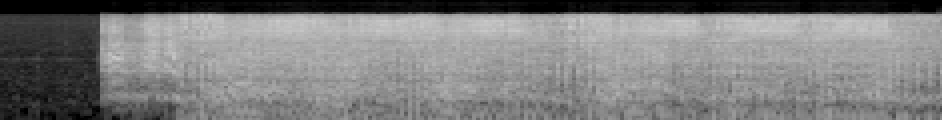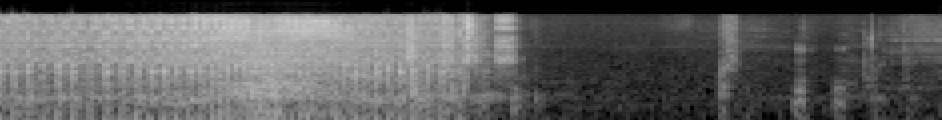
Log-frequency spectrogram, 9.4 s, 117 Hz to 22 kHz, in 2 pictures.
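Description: A Tao Tao ATA200D ATV engine roars loudly and steadily for about seven seconds, then cuts out abruptly as it stalls, leaving a few faint clicks and knocks behind.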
